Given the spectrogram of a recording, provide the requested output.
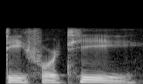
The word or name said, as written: d4T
